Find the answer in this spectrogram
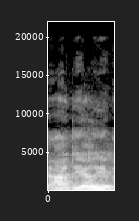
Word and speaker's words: Idalia: Yes, I said Idalia because we live just down from Vidalia, Georgia, and it's spelled the same without the V, so I'll just say Idalia.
